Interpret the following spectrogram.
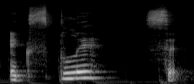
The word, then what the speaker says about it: explicit: So the stress there is on the second syllable, but all of the vowel sounds are short. Explicit.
